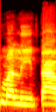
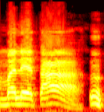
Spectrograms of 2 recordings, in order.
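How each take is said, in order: First: The second vowel sounds like 'i'. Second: The second vowel sounds like 'e'. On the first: The speaker calls it wrong. "Hindi malita" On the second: The speaker calls it right. "ang tamang spelling ng maleta"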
